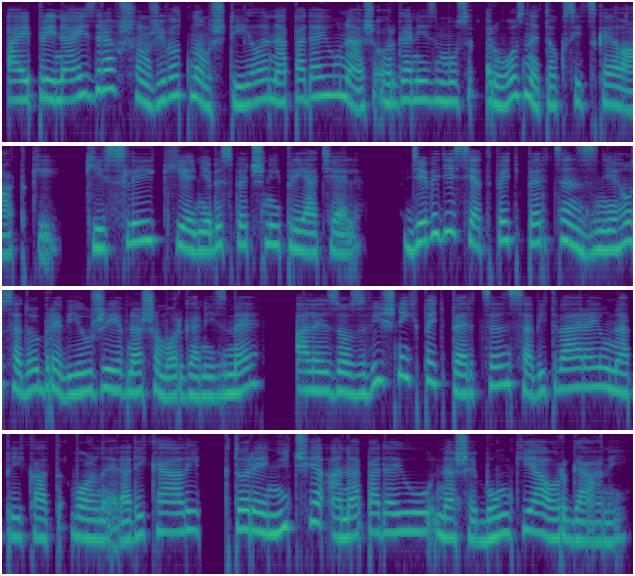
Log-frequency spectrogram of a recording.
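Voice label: Female Slovak documentary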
